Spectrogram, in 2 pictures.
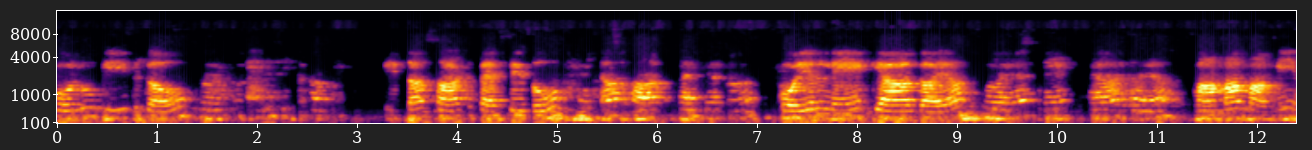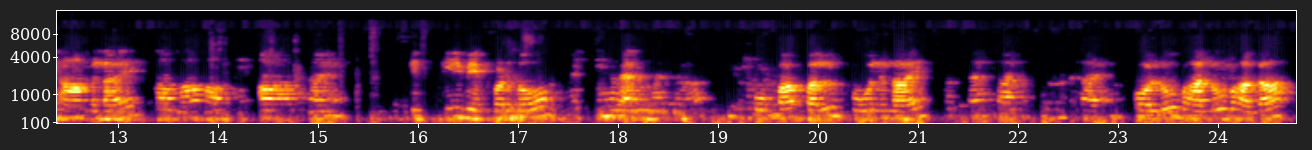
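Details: Hypernasal speech in a girl (age stated as 22, possibly a transcription error) with velopharyngeal insufficiency confirmed by nasal endoscopy after speech therapy; cleft context.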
